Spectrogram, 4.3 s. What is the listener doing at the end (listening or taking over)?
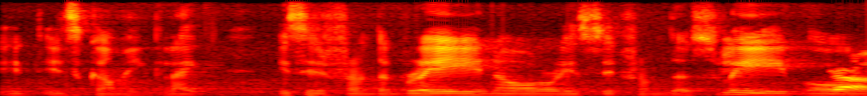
taking over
